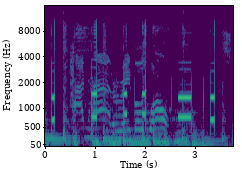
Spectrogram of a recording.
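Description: A quick series of touch-tone dialing beeps as a telephone number is dialed, about seven short dual-pitched tones in an uneven rhythm over a faint background hum, with no one speaking.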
